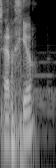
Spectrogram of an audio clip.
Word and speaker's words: Sergio: So just to add to what you already explained, I am originally from Spain. So for those who can fake the accent, the actual pronunciation of my name is Sergio. Good luck with that. I think if you speak Bahasa, you can probably do it.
